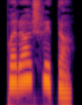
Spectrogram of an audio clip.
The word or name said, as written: ಪುರುಷಾರ್ಥ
